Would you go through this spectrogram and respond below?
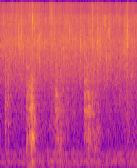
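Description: Chopped pork chop pieces frying in a pan, a soft continuous sizzle with a few brief stirring scrapes, close and fairly quiet with no talk.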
